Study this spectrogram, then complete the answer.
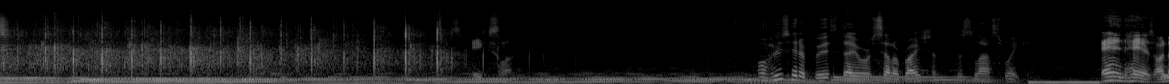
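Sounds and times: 
church congregation applauding to welcome guests during a morning service: 0.0s - 5.5s
sustained low musical tones: 0.0s - 11.6s
speech: 7.6s - 10.4s, 11.0s - 11.6s.

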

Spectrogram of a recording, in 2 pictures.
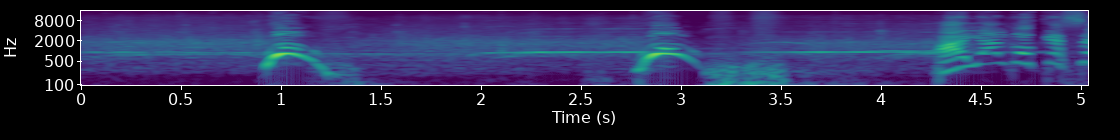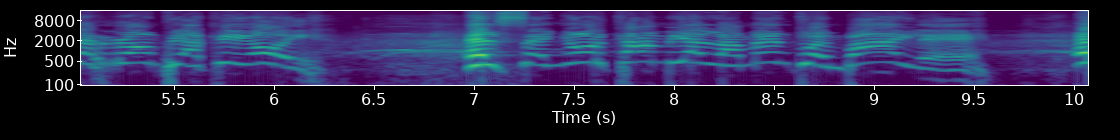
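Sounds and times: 
audience applause: 0.0s - 4.7s, 6.3s - 7.0s
speech: 4.3s - 6.4s, 7.0s - 10.0s.

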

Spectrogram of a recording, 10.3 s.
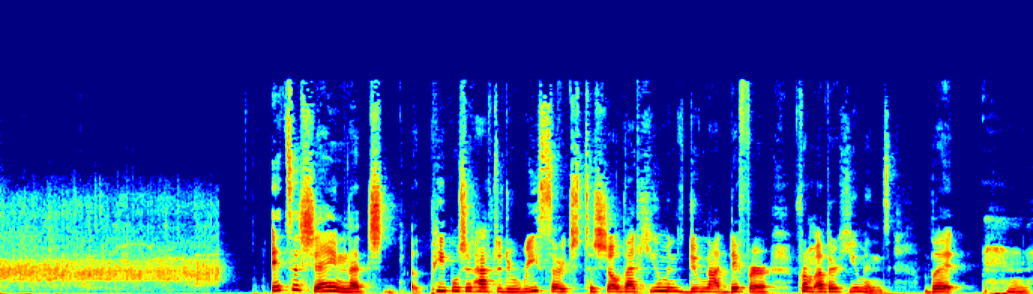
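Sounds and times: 
applause: 0.0s - 2.3s
speech: 2.7s - 10.3s.

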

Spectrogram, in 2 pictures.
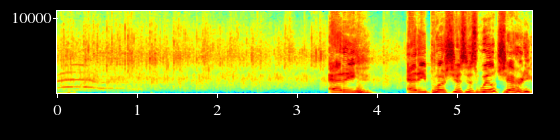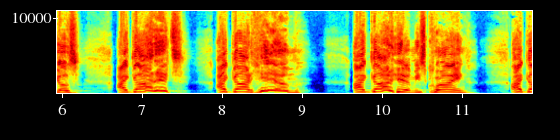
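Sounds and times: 
whoops and shouts: 0.0s - 1.2s
crowd clapping: 0.0s - 5.3s
speech: 3.4s - 11.8s.

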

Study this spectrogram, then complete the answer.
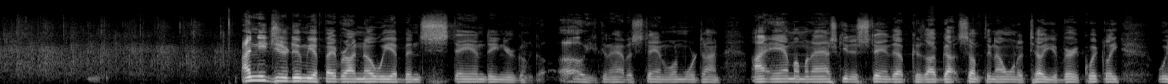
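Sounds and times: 
audience hand clapping: 0.0s - 2.6s
speech: 2.4s - 11.6s.

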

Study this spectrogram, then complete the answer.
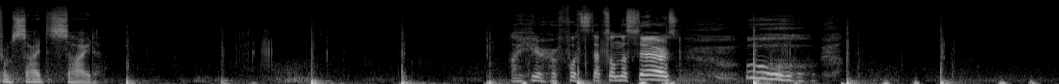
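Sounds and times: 
speech: 0.0s - 1.1s, 5.1s - 8.5s
heavy heartbeat: 3.1s - 10.5s.

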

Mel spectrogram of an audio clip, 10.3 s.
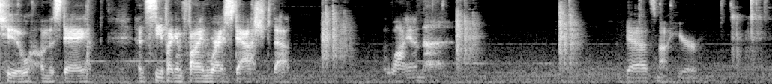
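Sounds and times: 
speech: 0.1s - 4.0s, 5.2s - 6.2s, 8.4s - 9.4s
dice rolling: 4.3s - 4.7s, 6.1s - 6.4s, 7.5s - 7.8s.

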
